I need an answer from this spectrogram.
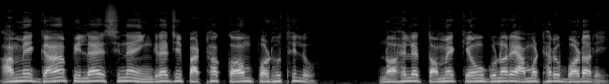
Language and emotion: Odia, neutral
